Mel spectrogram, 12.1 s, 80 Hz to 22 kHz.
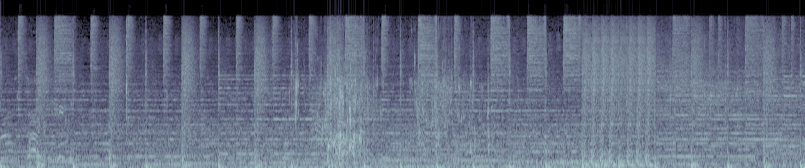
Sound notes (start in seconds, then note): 4.2 splashing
